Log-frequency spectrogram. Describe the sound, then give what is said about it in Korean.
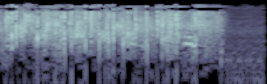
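A group of people applauds for about two seconds, a dense crackle of many overlapping claps at steady loudness that stops abruptly, leaving faint background hiss. “예, 박수입니다.”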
